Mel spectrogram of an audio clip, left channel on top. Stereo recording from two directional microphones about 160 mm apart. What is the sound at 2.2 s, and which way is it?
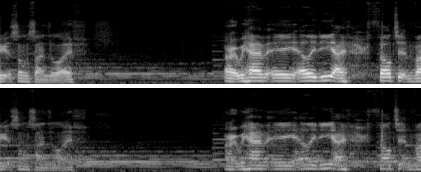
Speech, 20° left (ahead or behind).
